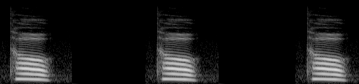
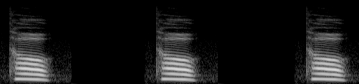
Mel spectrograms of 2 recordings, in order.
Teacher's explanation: Place your tongue on your upper teeth, then flick it outward to make the sound.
